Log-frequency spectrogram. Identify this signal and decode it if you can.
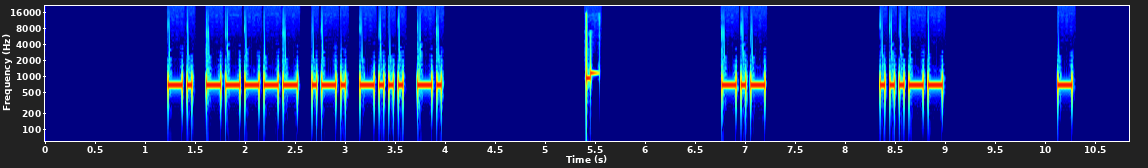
Morse code, heard as a keyed tone, about 25 wpm, spaced as for 13 wpm, 700 Hz. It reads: N0RBN K3T
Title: USA Call Signs - 8x Character Spacing - 25wpm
